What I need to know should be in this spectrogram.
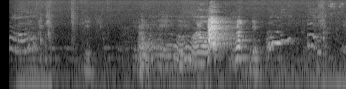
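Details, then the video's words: Young Lhasa Apso angry with its owner over a very short walk. It gives wavering, whiny grumbles that rise and fall, then a sharp bark-like outburst near the middle. A person's speech runs underneath. "Young Lhasa apso is angry with his owner & the reason is a very short walk"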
